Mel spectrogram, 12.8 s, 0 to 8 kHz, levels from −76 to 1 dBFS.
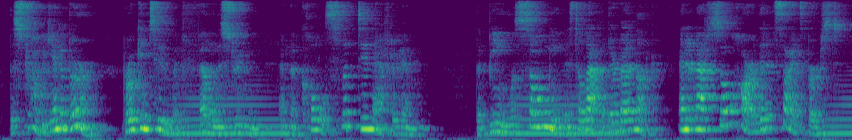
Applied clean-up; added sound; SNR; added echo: none; Wind instrument, woodwind instrument; 13 dB; reverberation time 0.7 s.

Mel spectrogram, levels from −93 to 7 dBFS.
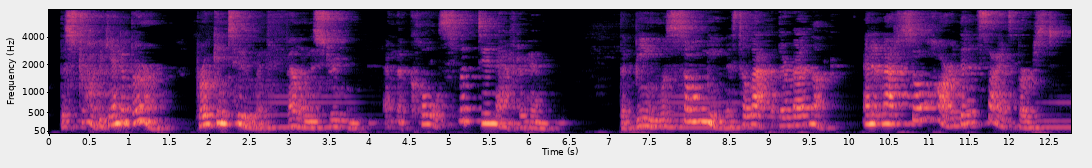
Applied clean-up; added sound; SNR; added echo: classical method WPE with log-MMSE.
